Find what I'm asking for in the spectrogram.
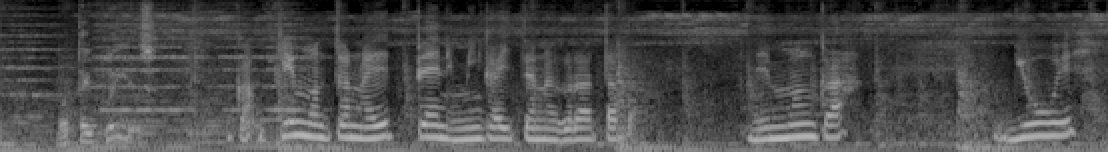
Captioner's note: speaking in foreign language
